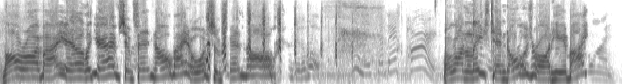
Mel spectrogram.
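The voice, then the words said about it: Imitates a Melbourne street drug user. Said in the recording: “do your best impression of Melbourne's freaking whatever you want to call them”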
